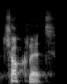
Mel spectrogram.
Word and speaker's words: chocolate: two syllables very good most spanish speakers have three syllable pronunciation with chocolate no it's only two chocolate chocolate yeah the problem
